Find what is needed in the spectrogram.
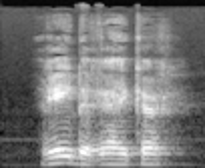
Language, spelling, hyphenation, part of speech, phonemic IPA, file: Dutch, rederijker, re‧de‧rij‧ker, noun, /ˈreː.dəˌrɛi̯.kər/, Nl-rederijker.ogg
- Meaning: rhetorician, literatus, especially an amateur involved in theatre; a member of the literary guilds that existed in the Low Countries in the late mediaeval and early modern periods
